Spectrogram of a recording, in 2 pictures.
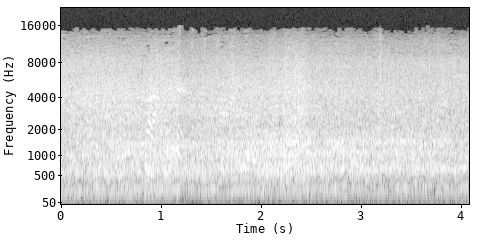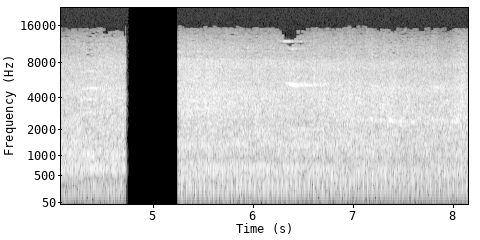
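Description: Steady outdoor background noise: a constant hiss with indistinct voices in it. It drops to dead silence for about half a second just under five seconds in.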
